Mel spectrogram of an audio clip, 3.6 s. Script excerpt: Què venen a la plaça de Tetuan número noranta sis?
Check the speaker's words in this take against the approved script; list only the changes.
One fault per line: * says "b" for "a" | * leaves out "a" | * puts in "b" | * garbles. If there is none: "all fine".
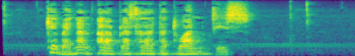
* leaves out "número noranta"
